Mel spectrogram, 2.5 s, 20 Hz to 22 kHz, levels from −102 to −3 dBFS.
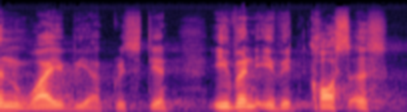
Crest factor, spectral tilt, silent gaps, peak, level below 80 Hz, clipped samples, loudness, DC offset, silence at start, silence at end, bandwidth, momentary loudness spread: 22 dB; -3.5 dB/octave; none; -8 dBFS; -74 dBFS; under 0.1%; -28 LUFS; under 0.1%; 0 s; 0.15 s; 17 kHz; 10 LU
